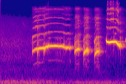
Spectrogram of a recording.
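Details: Orange-headed thrush (Geokichla citrina) from Singaraja, northern Bali, singing a long, clear whistled note followed by a quick run of varied warbled phrases over a faint low rumble; a relaxed song used to stimulate captive birds that have stopped singing.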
